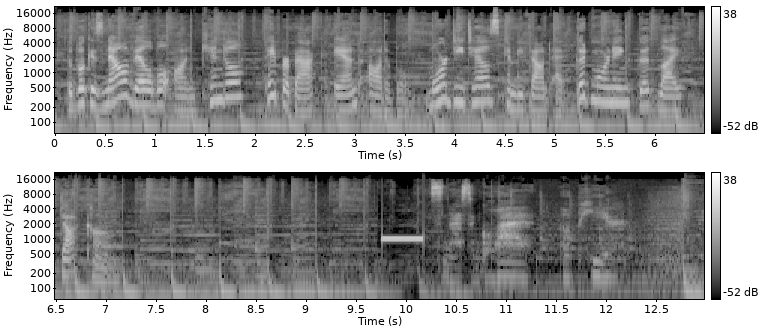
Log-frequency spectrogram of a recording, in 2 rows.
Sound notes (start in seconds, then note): 9.7 beep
